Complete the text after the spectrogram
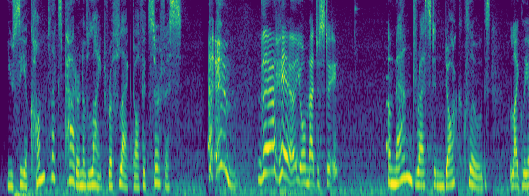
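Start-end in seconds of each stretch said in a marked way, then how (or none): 3.7-5.1 high, soft throat clearing. Acted. Minister announces the guests. 5.2-6.8 minister presents the guests to the king; announcing minister. Acted.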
